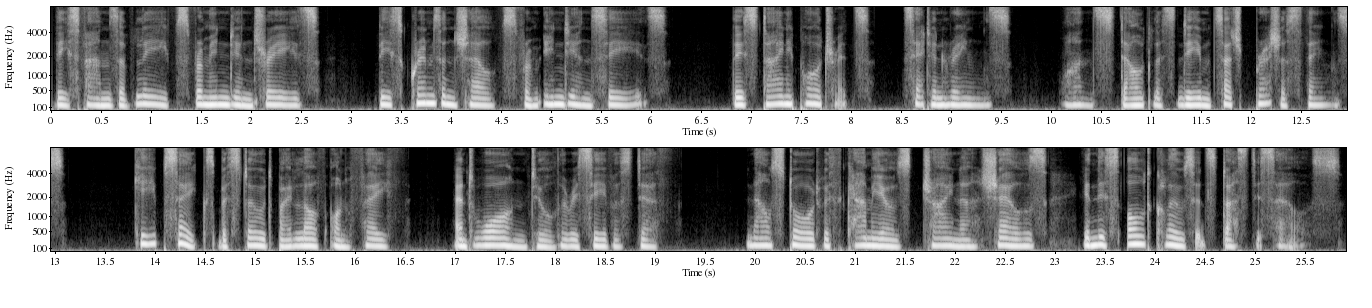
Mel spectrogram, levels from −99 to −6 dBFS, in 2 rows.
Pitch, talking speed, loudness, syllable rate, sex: 155 Hz, 115 wpm, -20 LUFS, 3.4 syllables/s, female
